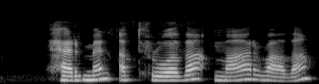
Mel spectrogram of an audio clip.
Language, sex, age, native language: Icelandic, female, 20-29, Icelandic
